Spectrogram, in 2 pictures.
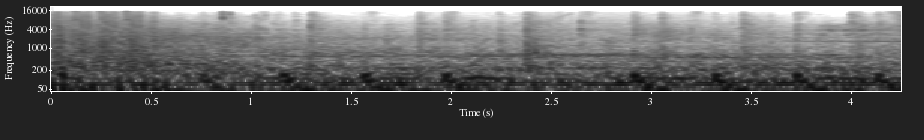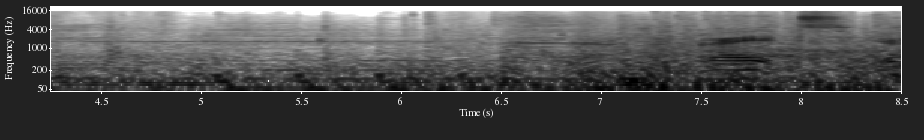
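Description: Steady, loud gunfire from the video game Destiny on PS4 during a fight on Earth's Moon, a continuous dense barrage with someone talking over it.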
